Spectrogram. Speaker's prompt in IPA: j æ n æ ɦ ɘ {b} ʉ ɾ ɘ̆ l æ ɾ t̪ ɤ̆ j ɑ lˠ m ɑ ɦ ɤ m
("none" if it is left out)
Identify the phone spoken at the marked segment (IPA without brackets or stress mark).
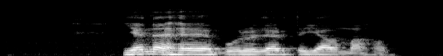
b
